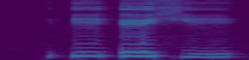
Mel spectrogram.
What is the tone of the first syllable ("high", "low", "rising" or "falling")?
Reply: high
